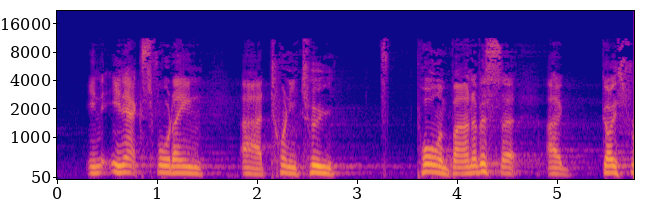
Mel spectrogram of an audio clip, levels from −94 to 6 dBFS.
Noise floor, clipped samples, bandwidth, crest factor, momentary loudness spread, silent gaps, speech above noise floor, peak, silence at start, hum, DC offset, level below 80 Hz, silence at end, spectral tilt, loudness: -51 dBFS; under 0.1%; 11.5 kHz; 16 dB; 11 LU; none; 29 dB; -8 dBFS; 0.3 s; none; under 0.1%; -62 dBFS; 0 s; -6.5 dB/octave; -24 LUFS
